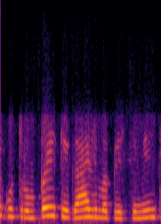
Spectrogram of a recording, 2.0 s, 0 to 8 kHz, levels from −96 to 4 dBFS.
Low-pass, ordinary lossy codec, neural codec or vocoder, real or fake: 7.2 kHz; Opus, 32 kbps; none; real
